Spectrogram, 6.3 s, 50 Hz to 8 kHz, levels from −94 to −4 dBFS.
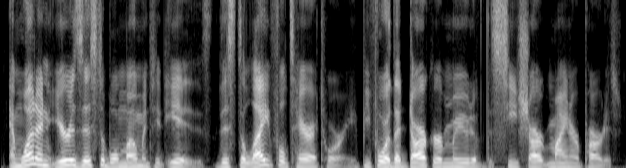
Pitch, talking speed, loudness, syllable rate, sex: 170 Hz, 210 wpm, -19 LUFS, 6.2 syllables/s, female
